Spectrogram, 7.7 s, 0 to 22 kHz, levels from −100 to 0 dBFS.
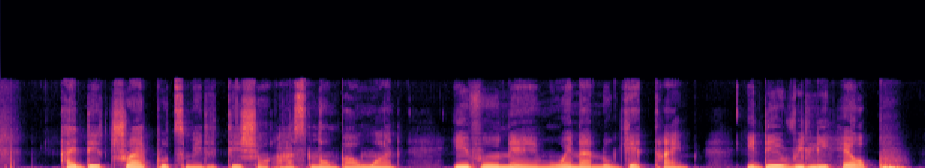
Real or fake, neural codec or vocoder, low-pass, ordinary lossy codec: real; none; none; none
